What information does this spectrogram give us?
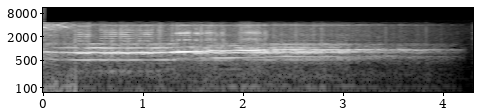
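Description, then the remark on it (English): A whale song: one long, mournful moaning call with slowly wavering pitch and a soft, breathy wash beneath, holding steady for several seconds before fading away. No one speaks. “Oh, I love that whale song.”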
